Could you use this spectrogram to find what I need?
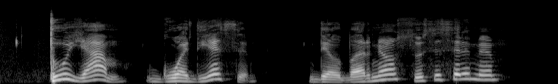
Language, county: Lithuanian, Panevėžys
